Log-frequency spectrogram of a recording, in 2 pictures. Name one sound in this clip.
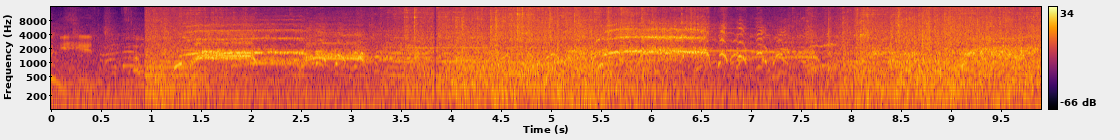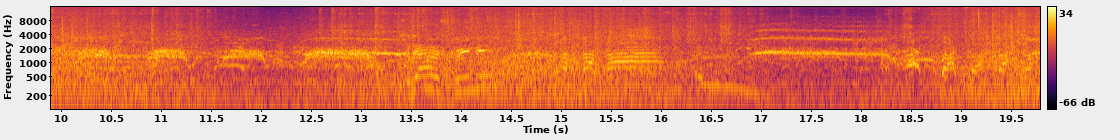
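Riders on a fairground ride scream loudly.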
